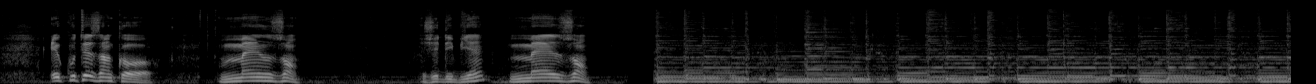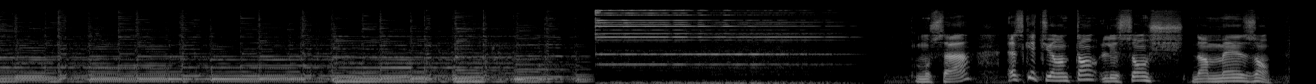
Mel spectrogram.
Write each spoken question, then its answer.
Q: Moussa, est-ce que tu entends le son ch dans maison?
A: Non, monsieur. Dans maison, il n'y a pas le son ch.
